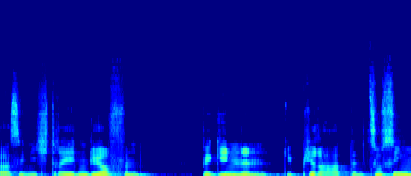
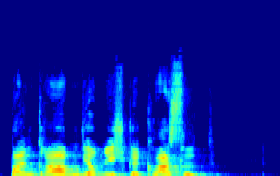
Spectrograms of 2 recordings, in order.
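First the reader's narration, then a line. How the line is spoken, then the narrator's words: Roaring. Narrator (German): Der schlimme Jim brüllt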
